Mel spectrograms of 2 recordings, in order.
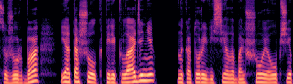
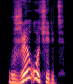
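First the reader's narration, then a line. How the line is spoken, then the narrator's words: Angry question. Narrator (Russian): спросил он зло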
